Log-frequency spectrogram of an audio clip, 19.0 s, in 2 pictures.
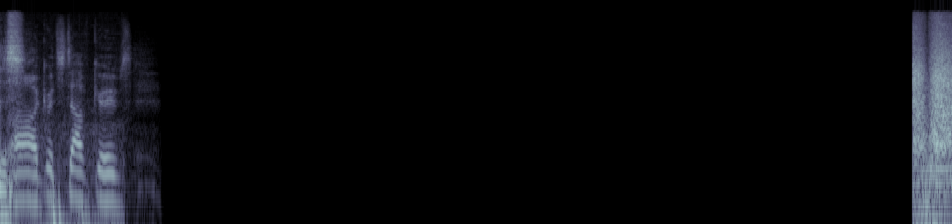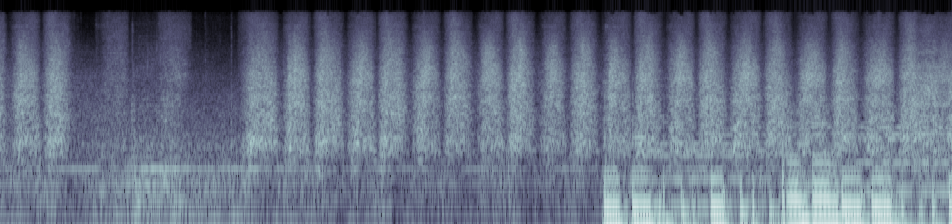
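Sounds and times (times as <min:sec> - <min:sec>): rhythmic sanding strokes: 0:09.2 - 0:19.0
heavy bass beat: 0:15.6 - 0:19.0.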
